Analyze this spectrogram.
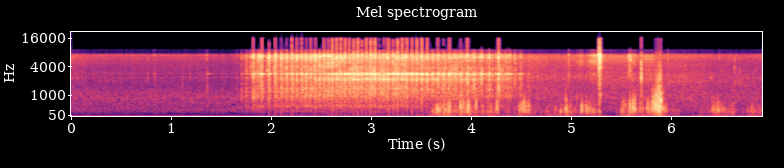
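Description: Mamod Minor 1 toy steam engine's single oscillating cylinder running fast, a loud rapid rattling chatter with steam hiss that starts about two seconds in and lasts about three seconds. It then breaks up into a few irregular knocks.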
